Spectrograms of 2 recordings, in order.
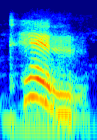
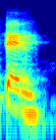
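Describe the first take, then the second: First: The t is said the English way. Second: The t is said the Indian way. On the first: The speaker calls it right. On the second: The speaker calls it wrong. "Don't say ten"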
